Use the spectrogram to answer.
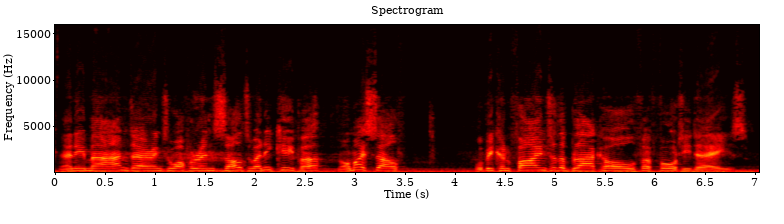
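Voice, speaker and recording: A stern prison commandant for a radio drama. The voice is high and sharp, with a clipped, domineering bark, over faint background noise. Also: male voice, moderate pace. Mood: commanding, threatening. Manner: barking, clipped, authoritarian.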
